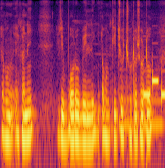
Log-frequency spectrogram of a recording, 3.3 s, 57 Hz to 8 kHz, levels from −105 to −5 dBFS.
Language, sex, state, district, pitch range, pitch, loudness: Bengali, male, Tripura, West Tripura, 130-150 Hz, 135 Hz, -16 LUFS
